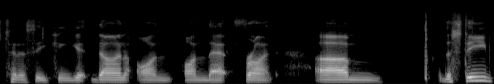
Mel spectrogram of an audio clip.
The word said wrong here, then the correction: Sneed: kid from down in Florida. To say his name right? – Sneed, I'm sorry.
